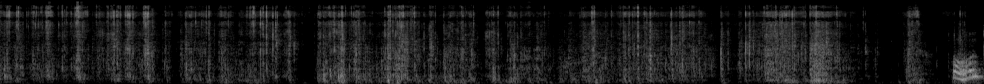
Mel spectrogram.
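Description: Wrapping on a bag-shaped Christmas gift crinkles and rustles close up in dense, irregular bursts as it is torn open, while someone talks over the noise.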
